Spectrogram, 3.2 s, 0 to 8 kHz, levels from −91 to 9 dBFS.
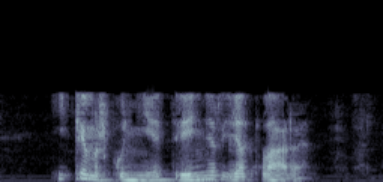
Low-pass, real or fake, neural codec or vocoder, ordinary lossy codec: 7.2 kHz; real; none; AAC, 16 kbps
